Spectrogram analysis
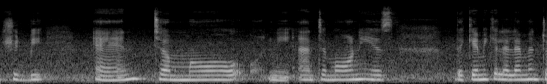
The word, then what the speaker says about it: antimony: Antimony, it is anti-money, but the pronunciation should be antimony.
